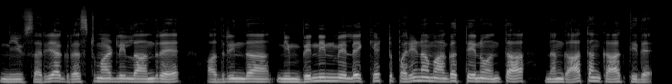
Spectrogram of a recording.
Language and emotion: Kannada, fearful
